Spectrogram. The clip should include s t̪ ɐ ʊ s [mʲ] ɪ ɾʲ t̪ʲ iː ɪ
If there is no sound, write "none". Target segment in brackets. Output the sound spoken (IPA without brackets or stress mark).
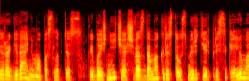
mʲ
